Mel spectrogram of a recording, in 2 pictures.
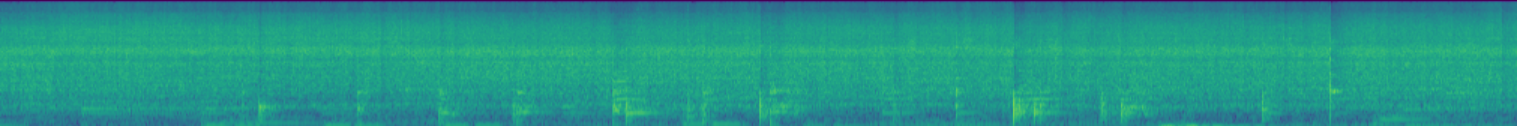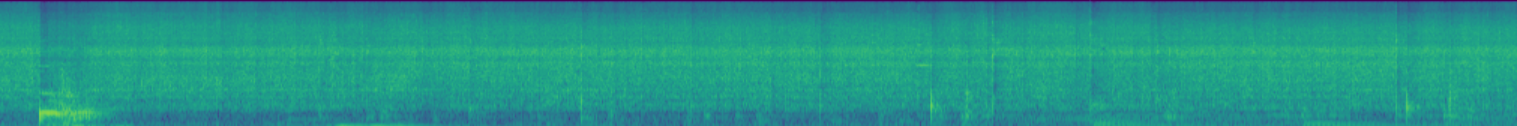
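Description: Banana flower curry (mochar chorchori) with green chilli frying in a pan: a steady close sizzle runs throughout, broken by frequent scraping and clattering stirring strokes. No one speaks.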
